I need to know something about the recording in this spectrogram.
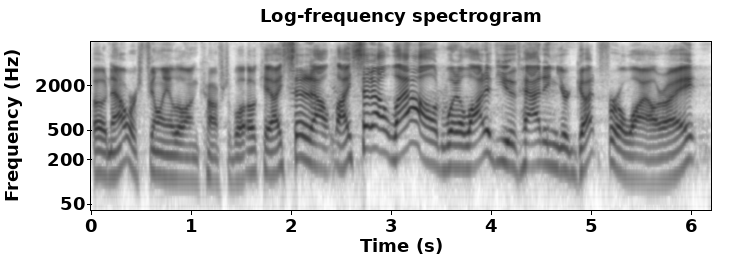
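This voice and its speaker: A male pastor preaching a conversational sermon in a church, retelling a scripture story with lively voiced quotes. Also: on the high side, quick pace. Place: church sanctuary with screen.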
